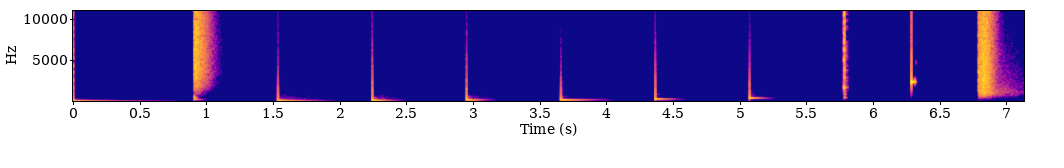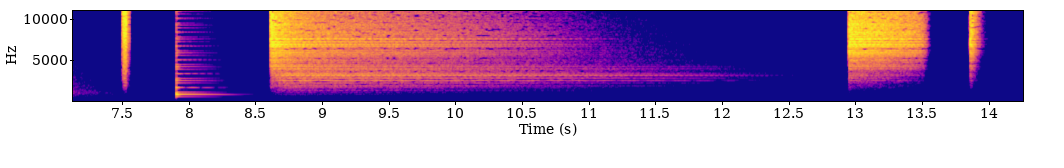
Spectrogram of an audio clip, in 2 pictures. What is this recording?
808 drum kit emulation
Analog, Drum, Kit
